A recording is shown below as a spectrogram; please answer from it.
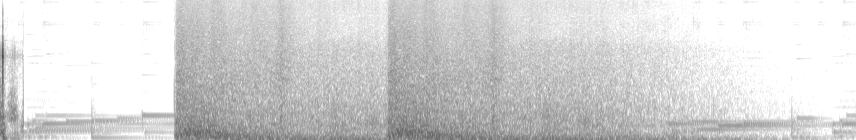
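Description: Rushing, splashing water as the face is rinsed at a sink: a sudden surge of water noise about two seconds in and a second one a couple of seconds later, each fading away, over soft background music.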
